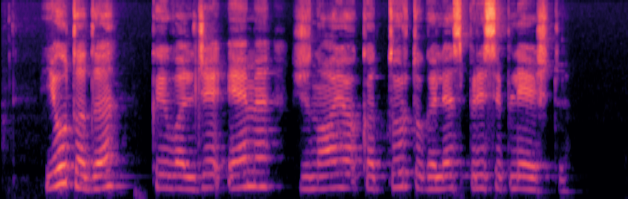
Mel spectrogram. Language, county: Lithuanian, Vilnius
